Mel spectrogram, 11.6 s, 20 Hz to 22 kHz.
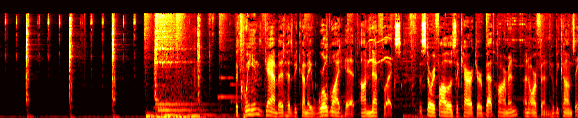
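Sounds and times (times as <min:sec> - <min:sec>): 
chess clock ticking: 0:00.0 - 0:07.8
speech: 0:04.7 - 0:11.5.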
